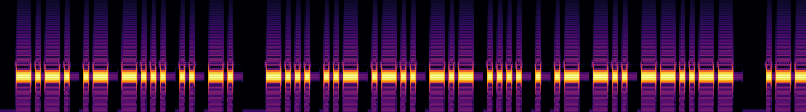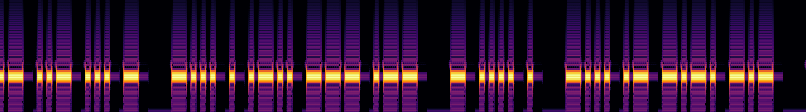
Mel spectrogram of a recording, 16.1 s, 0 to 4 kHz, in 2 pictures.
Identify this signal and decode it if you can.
Morse code, heard as a keyed tone, about 25 wpm, 750 Hz. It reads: CABIN BULKHEAD, JUST BELOW THE BACK
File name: Archive / 25 WPM / 25WPM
